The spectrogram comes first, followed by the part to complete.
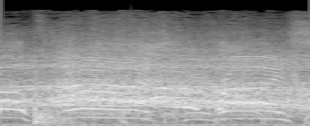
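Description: Excited voices from a wrestling broadcast shouting, with several drawn-out cries overlapping.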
